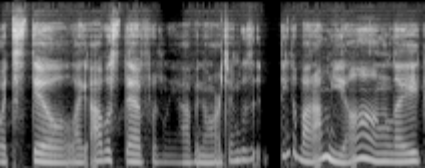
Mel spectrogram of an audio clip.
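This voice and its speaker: A woman with a Filipino accent and ordinary pitch variation, on a very clean recording with a silent background. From Philippines, moved to US at 7-8. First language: Tagalog. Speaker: content creator and entrepreneur. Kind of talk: podcast interview, life story.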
